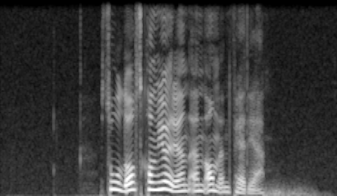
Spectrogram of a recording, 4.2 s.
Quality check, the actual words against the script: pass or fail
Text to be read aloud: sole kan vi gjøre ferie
fail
